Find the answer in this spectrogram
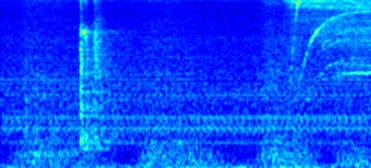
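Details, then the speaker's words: Brief high whine and hiss of a dental handpiece whose water spray is switched on with the foot switch, over steady room hum, on a student dental training simulator in a skills lab. "contohnya Hai ini air tidak jalan kemudian kalau ini dihidupkan airnya Jalan nyembur"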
